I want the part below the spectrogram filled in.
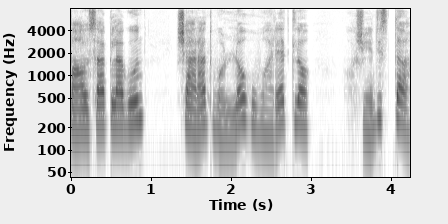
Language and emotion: Goan Konkani, fearful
